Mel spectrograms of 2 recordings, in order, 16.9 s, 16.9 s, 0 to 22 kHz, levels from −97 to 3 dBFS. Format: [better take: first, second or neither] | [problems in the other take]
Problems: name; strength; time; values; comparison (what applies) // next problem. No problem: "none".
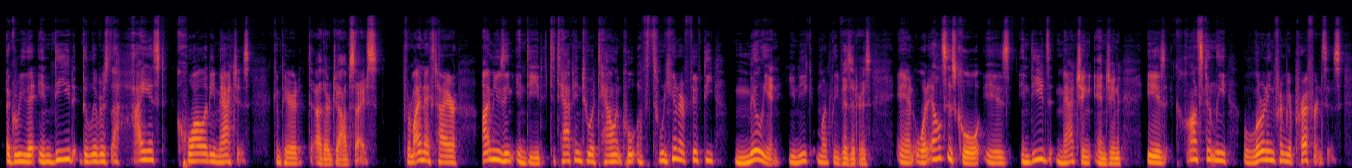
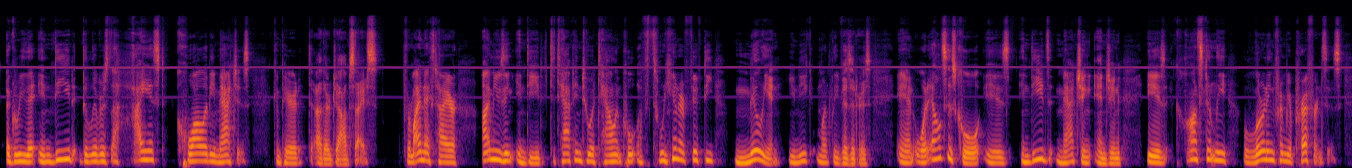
first | high-pitched whine; faint; throughout; 4 kHz, 30 dB below the speech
